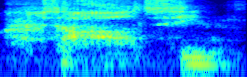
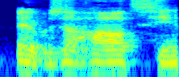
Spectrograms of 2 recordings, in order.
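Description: First: Breathy, hushed, almost voiceless; whispered. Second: Said in the usual way. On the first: Real, not acted. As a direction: say it under your breath, half to yourself. Whispered then repeated aloud.

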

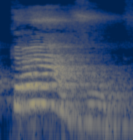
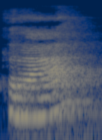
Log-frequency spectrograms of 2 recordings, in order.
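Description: First: Said in the usual way. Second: "cravo" split into cra and vo, long pause between; separando sílabas. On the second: Shown as a demonstration. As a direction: hold back the "vo" of "cravo". ("cravo" em duas sílabas, com pausa longa no meio) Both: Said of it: "vamos ter que separar as sílabas".

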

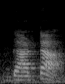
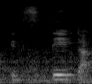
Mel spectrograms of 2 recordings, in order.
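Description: First: Data. said as DAH-ta; Data. said wrongly, as DAH-ta; common mispronunciation. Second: Data. said as DAY-ta; data. said rightly, as DAY-ta; correct pronunciation. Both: Shown as a demonstration. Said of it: "No, it's not data".

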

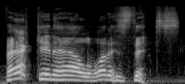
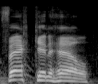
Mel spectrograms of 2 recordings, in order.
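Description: First: Sharp high yelled curse; loud pained curse. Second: Sudden loud curse; pained curse. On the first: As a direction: yell it out, hurt and annoyed. Hit again, louder outburst. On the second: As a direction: swear it out in pain. Hit by trap, swearing. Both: Real, not acted.

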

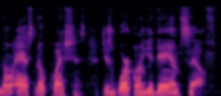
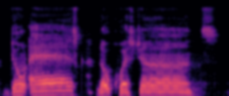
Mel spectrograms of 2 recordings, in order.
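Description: First: Firm command at normal pace; God's stern word. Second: Slow, drawn-out stern command; God's stern word. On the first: God ordering complainers to work, firm. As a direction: tell them straight. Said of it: "God's telling them". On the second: God telling complainers, slow and stern. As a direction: lay down the law, very slowly. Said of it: "God is telling them". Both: Retold or imitated.

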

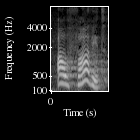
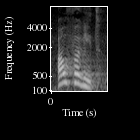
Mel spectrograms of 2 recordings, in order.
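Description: First: Алфавіт with the stress on фа; Алфавіт pronounced al-FA-vit; stress on middle syllable. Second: Алфавіт with the stress on віт; алфавіт pronounced al-fa-VIT; stress on last syllable. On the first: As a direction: lean on the second syllable of Алфавіт, higher pitch. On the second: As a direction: save the weight for the final syllable of алфавіт. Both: Shown as a demonstration. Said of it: "Слова із подвійним наголосом".

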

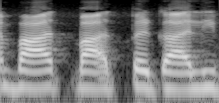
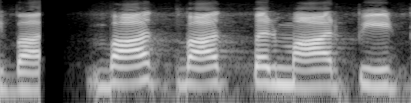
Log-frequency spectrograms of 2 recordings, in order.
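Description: First: Said in the usual way. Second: "بات بات" drawn out slow and louder; emphatic repetition. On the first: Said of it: "repeated phrase, then emphasized". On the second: A narrator's reading. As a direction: lean hard on each "بات", slowly. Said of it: "repeated phrase, emphasized". ("بات بات" پر زور دے کر آہستہ)

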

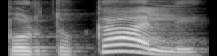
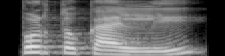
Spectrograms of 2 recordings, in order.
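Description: First: Πορτοκάλι stressed on κά, the second syllable from the end; stress on second-last syllable. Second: Πορτοκαλί stressed on the final syllable, λί; stress on last syllable. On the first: Teacher names the fruit, πορτοκάλι stressed on κά. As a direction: punch κά in πορτοκάλι, letting λι drop. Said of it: "The accent is on the second syllable from the last". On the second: Teacher names the color, πορτοκαλί stressed on final λί. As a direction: hold off the stress until λί in πορτοκαλί. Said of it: "The stress is on the last syllable". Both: Shown as a demonstration.

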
